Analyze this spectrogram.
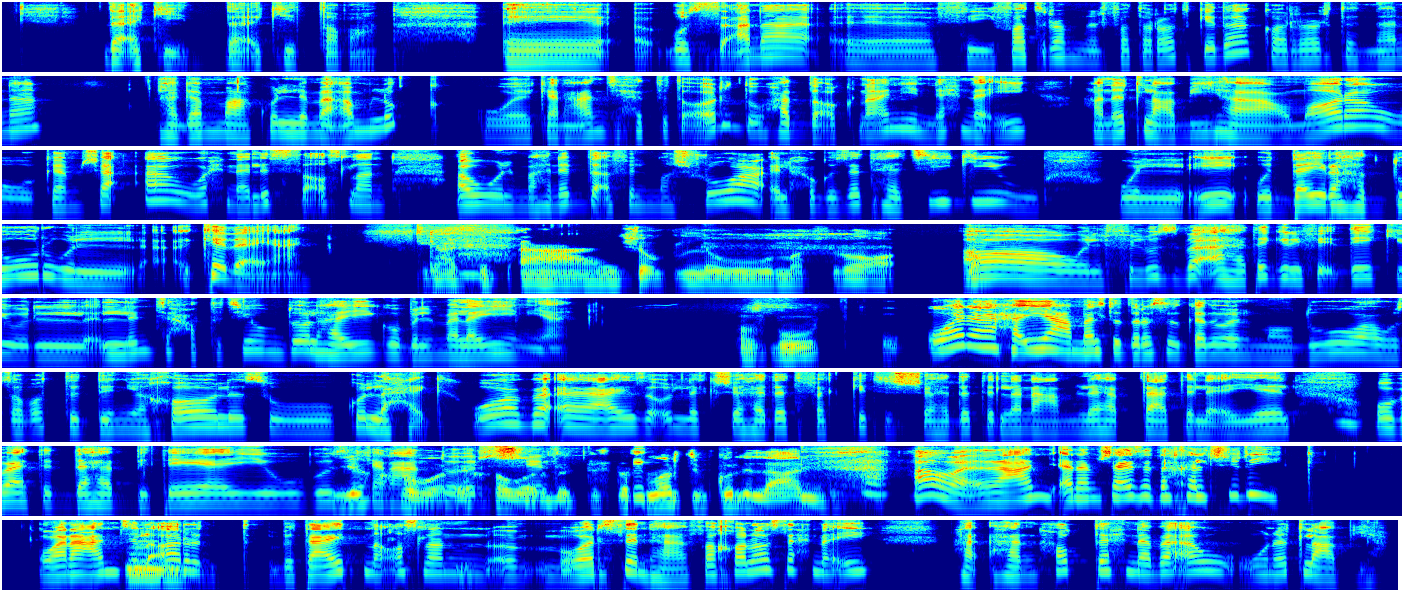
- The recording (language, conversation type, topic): Arabic, podcast, إيه اللي اتعلمته لما اضطريت تطلب مساعدة؟
- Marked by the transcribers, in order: other background noise; other noise; chuckle; tapping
